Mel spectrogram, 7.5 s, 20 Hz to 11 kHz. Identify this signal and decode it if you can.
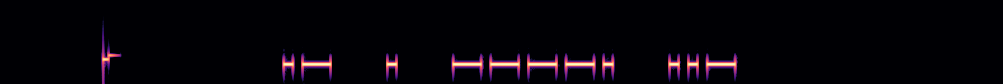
Morse code, heard as a keyed tone, about 17 wpm, spaced as for 12 wpm, 700 Hz. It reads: AE9U
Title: USA Call Signs - 4 Characters - 2x Character Spacing - 17wpm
